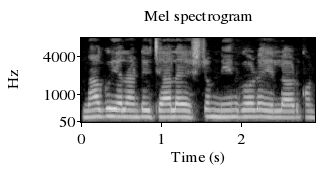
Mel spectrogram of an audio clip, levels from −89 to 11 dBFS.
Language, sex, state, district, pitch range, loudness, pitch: Telugu, female, Andhra Pradesh, Srikakulam, 215-230 Hz, -13 LUFS, 225 Hz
